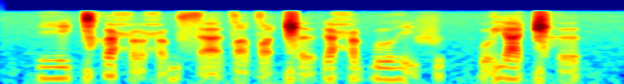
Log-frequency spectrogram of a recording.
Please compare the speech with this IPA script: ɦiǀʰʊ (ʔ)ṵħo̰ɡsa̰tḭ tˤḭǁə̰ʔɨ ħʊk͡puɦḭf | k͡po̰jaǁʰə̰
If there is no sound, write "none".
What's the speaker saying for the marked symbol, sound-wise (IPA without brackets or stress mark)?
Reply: ħ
